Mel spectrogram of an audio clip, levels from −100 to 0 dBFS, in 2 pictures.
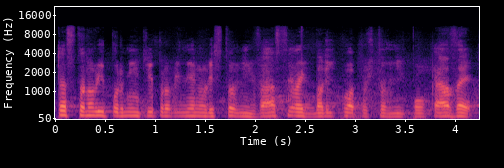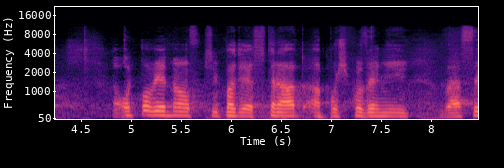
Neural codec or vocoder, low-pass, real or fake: codec, 44.1 kHz, 2.6 kbps, DAC; 10.8 kHz; fake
